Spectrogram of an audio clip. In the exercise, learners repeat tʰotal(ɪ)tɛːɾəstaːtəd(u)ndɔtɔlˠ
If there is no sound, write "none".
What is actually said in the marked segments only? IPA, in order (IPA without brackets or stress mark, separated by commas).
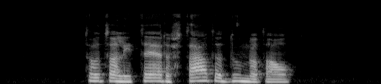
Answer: i, u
